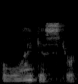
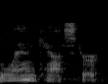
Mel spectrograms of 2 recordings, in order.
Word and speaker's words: Lancaster: and that is next door to what is pronounced as Lancaster County it's spelled Lancaster but if you go there and you call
